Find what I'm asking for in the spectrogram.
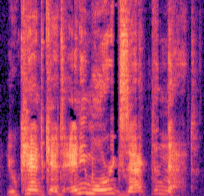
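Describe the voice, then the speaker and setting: A man's voice: high voice, brisk, fairly bright tone, slightly rough, dry recording, heavily acted. A man playing a pompous, boastful tycoon and bullying boss in a bombastic old-radio parody style. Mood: imperious. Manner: bombastic, self-important.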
